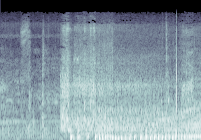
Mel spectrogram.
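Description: Motorcycle engine starting about a second in, then running with a rapid, even beat.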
